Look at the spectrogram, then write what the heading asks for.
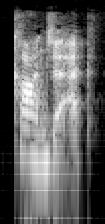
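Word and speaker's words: konjac: Conjac.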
